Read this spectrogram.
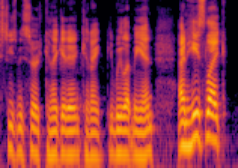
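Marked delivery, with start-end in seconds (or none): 0.0-2.0 polite, lower and quieter voice. Retelling asking a Miami driver to let them in, imitating own past polite plea. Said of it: "I'm like".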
